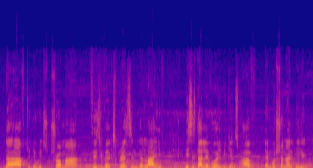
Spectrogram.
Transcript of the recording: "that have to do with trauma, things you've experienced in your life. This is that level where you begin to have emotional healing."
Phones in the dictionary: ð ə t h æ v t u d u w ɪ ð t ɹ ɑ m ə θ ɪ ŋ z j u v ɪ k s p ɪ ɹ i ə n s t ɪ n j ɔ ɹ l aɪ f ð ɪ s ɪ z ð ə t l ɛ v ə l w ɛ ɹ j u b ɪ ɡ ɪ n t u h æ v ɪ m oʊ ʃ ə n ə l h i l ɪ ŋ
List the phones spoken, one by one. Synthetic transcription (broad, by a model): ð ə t h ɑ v t u d u w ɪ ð t ɹ ɑ m ə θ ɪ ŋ s j u v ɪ k s p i ɹ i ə n s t ɪ n j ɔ l aɪ f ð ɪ s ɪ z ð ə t l ɛ v ə l w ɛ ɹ j u b ɪ ɡ ɪ n t u h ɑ v ɪ m oʊ ʃ ə n ə l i l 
